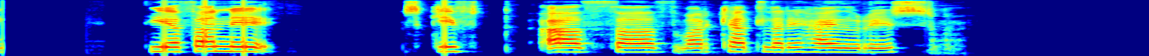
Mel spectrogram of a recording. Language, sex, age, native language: Icelandic, female, 30-39, Icelandic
